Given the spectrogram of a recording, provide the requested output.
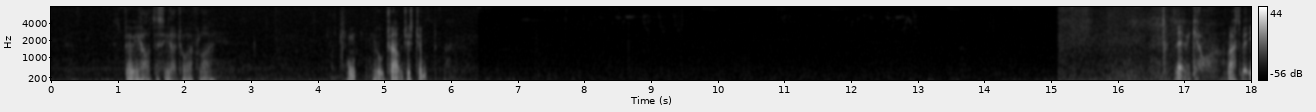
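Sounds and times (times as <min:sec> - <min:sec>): faint bird chirps: 0:05.5 - 0:10.1, 0:10.8 - 0:14.7.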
